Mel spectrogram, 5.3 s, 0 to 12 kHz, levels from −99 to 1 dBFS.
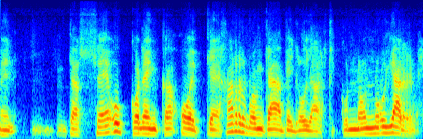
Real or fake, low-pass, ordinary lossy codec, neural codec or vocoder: fake; 10.8 kHz; Opus, 16 kbps; vocoder, 24 kHz, 100 mel bands, Vocos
